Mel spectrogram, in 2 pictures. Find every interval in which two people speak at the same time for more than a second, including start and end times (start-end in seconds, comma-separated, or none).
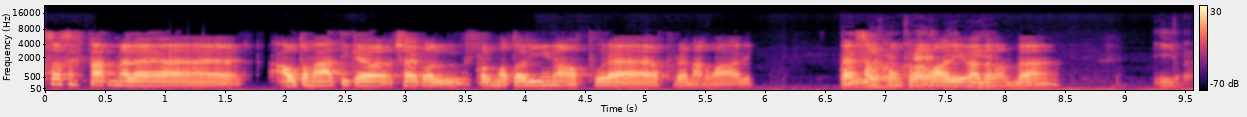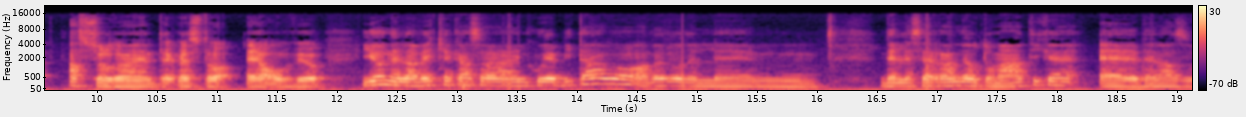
6.6-7.9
